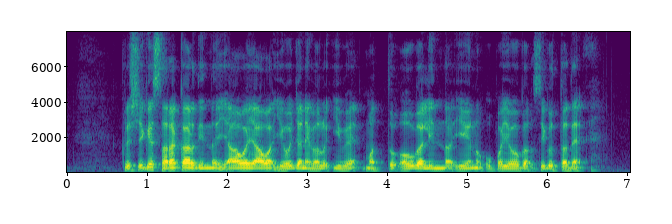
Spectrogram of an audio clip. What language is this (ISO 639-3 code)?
kan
